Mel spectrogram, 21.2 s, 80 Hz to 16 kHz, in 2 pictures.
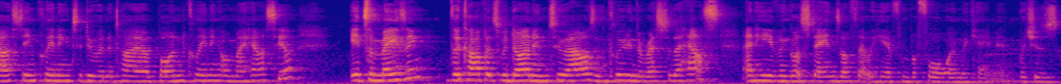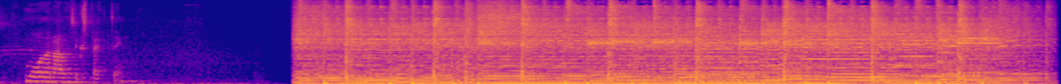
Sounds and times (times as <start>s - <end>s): Speech: 0.0s - 12.0s
Music: 13.6s - 21.2s.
